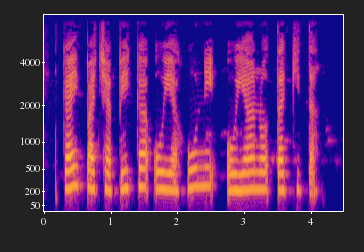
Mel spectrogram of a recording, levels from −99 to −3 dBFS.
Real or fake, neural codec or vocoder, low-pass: real; none; 7.2 kHz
